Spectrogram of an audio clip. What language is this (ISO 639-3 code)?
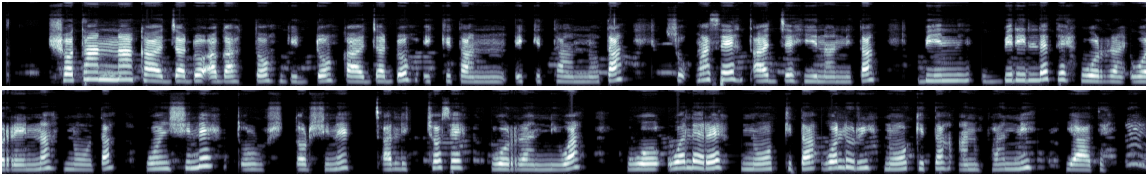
sid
